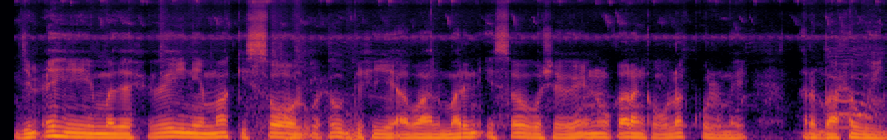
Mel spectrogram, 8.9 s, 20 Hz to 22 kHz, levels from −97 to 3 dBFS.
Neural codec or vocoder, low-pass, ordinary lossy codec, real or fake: vocoder, 44.1 kHz, 128 mel bands every 512 samples, BigVGAN v2; none; none; fake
